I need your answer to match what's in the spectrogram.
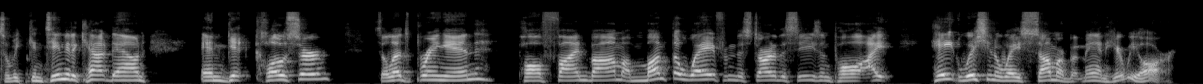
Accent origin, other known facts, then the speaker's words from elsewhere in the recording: Arizona, United States; I grew up in Arizona.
